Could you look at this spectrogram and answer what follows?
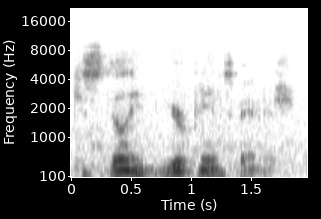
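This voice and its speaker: A middle-aged American man in a casual, rambling monologue, speaking in a folksy, opinionated way and repeating phrases for emphasis. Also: moderate pace. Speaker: street artist. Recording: muffled lo-fi audio with faint noise.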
